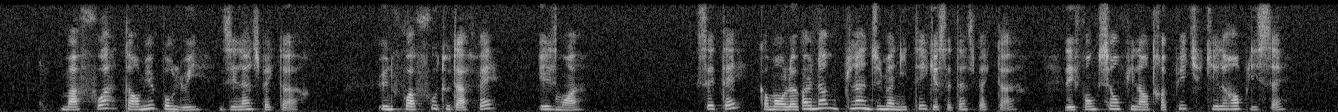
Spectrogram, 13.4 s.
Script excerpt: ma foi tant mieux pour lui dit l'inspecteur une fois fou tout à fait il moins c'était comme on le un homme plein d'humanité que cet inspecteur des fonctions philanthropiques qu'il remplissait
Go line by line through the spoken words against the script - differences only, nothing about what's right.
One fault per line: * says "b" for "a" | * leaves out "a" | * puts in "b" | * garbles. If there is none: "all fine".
all fine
